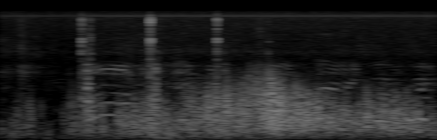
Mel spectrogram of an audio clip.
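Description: Indistinct distant voices calling and talking across an open field, with wind on the microphone.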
